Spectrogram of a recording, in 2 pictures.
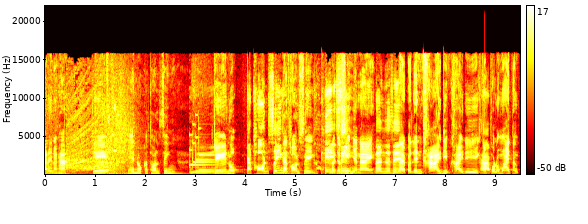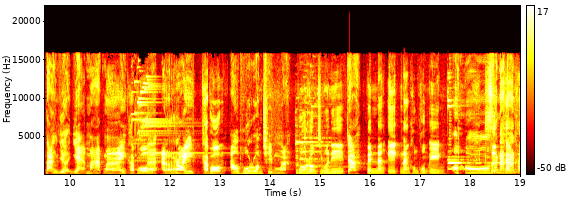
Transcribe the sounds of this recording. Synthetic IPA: lɤː˧jna˦˥kʰa˦˥ʔt͡ɕeː˧t͡ɕeː˧no˦˥kːa˧t̪ʰɔː˧˥nsi˥˩ŋ | t͡ɕeː˧no˦˥k̚ːa˧t̪ʰɔː˧˥nsi˥˩ŋka˧˩t̪ʰɔː˨˧˥nsi˥˩ŋlɛː˦˥wt͡ɕa˨ssi˥˩ŋja˧ŋːa˧jna˥˩nːa˧˥˩si˨˩t̪ɛː˨˩pɾa˧de˧nkʰaː˩˦jdiː˨˩p̚kʰaː˨˩˦jdiː˧ka˨˩˧pʰːo˨˦la˧maː˦˥jt̪aː˨˩ŋt̪aː˨˩ŋjɤ˦˥ʔjɛ˦˥ʔmaː˥˩k̚maː˧jkʰa˦˥pʰːo˨˩˦m˧ʔa˧ɾɔ˨˩jkʰɾa˦˥pʰːo˩˦mʔa˧wpʰuː˥˩ɾu˥˩əmt͡ɕʰi˧mːa˨˩pʰuː˥˩ɾu˥˩əmt͡ɕʰi˧mwa˧nːiː˦˥t͡ɕa˧˩pe˧nːa˩˦ŋʔeː˨˩k̚na˩˦ŋkʰɔː˨˩˦ŋpʰo˩˦mʔeː˧ŋʔoː˧˩o˧˩kʰa˧naː˨˩t̚na˦˥n

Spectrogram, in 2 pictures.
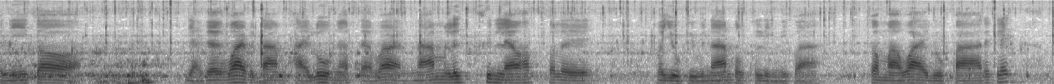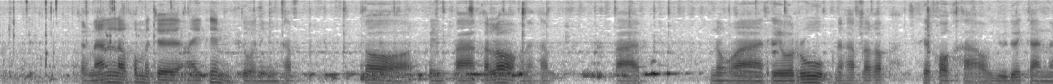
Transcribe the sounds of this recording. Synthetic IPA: wa˧nːiː˦˥kɔː˥˩ | jaː˨˩k̚t͡ɕa˨˩waː˥˩jpa˧jt̪aː˧mk̪ʰaː˨˩˦jɾuː˥˩p̚na˦˥kʰa˦˥p̚t̪ɛː˨˩waː˥˩naː˦˥mlɯ˦˥kʰːɯ˥˩nlɛː˦˥wkʰa˦˥p̚kɔː˥˩lɤː˧j | maː˧juː˨˩pʰi˨˩˦wnaː˦˥mt̪o˧ŋt̪ʰa˧li˨˩˦ŋdiː˧kwaː˨˩ | kɔː˥˩maː˧waː˥˩jduː˧paː˧le˦˥k̚le˦˥k̚n˧kʰa˦˥p̚ | t͡ɕaː˨˩k̚na˦˥nlɛ˧wkɔː˥˩maː˧t͡ɕɤː˧ʔa˧jt̪ʰe˥˩mʔi˨˩k̚t̪u˧ɐnɯ˨ŋ˧kʰa˦˥p̚kɔː˥˩pe˧npaː˧kʰa˧lɔː˥˩k̚na˦˥kʰa˦˥p̚ | paː˧ | no˧ʔaː˨t̪ʰeː˧wɾuː˥˩p̚na˦˥kʰa˦˥p̚lɛː˦˥wkɔː˥˩pʰsʰi˥˩kʰɔː˨˧˦kʰaː˩˦wjuː˨˩du˥˩əjka˧nː˦

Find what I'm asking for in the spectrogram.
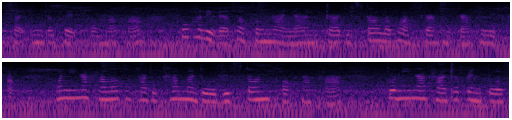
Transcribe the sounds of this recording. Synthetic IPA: sa˨˩jʔi˧nt̪əː˧peː˨˩t̪̚kʰɔː˩˦ŋna˦˥kʰa˦˥ | pʰuː˥˩pʰa˧li˨˩t̪̚lɛ˦˥wt͡ɕaː˨˩sa˧naː˨˩ŋaː˧nkaː˧di˦˥si̥˧t̪ɔ˥˩nɾa˧˥waː˨˩sa˧dɛː˧ŋp̪ʰɔː˩˦ŋkaː˧npʰa˧li˨˩t̪̚kʰa˧˥˩ | wa˧nːiː˦˥na˦˥kʰa˦˥ɾa˧wt͡ɕa˧pʰaː˧nt̪ʰuː˨˩˥kt̪ʰa˥˩nmaː˧duː˧di˦˥si̥˧t̪ɔ˥˩nkʰɔ˦˥k̚na˦˥kʰa˦˥ | k̪u˧nːiː˦˥na˦˥kʰa˦˥t͡ɕa˨˩pe˧nt̪u˧ɐ

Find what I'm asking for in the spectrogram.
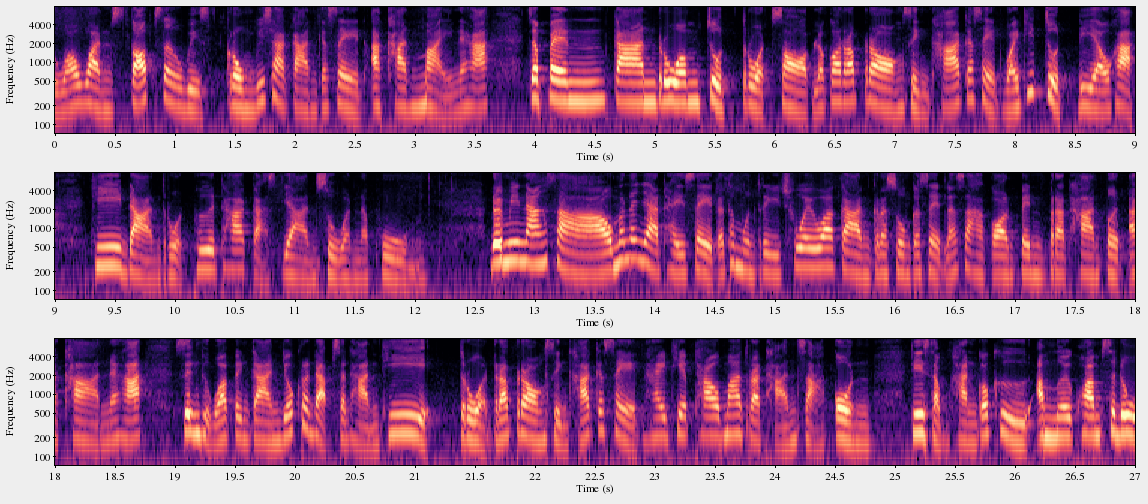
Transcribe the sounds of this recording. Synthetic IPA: ɯː˩˦waː˥˩wa˧nst̪ɔː˦˥p̚sɤː˧wi˦˩skɾo˧mwi˦˥t͡ɕʰaː˧kaː˧nka˧seː˨˩t̪̚ʔaː˧kʰaː˧nma˨˩jna˦˥kʰa˦˥ʔ | t͡ɕa˨˩pe˧nkaː˧nɾu˧əmt͡ɕu˨˩t̪ːɾu˨˩ət̪̚sɔː˨˩p̚lɛː˦˥wkɔː˥˩ɾa˦˥p̚ɾɔː˧ŋsi˩˦nkʰaː˦˥ka˧seː˨˩t̪̚wa˦˥jt̪ʰiː˥˩t͡ɕu˨˩t̪̚di˧əwkʰa˥˩ | t̪ʰiː˥˩daː˧nt̪ɾu˨˩ət̪̚pʰɯː˥˩t̪ʰːaː˥˩kaː˨˩sjaː˧nsuː˧wa˧nːa˧pʰuː˧m | doː˧jmiː˧naː˧ŋsaː˩˦˩wma˦˥na˧˥jaː˧˩t̪ʰːa˧˩jseː˨˩t̪̚ɾa˦˥t̪ʰːa˧mo˧nt̪ɾiː˧t͡ɕʰu˥˩əjwaː˥˩kaː˧nkɾa˧su˧əŋka˧seː˨˩t̪̚lɛ˦˥sa˧ha˧kɔː˧npe˧npɾa˧t̪ʰaː˧npɤː˨˩t̪̚ʔaː˧kʰaː˧nːa˦˥kʰa˦˥ | sɯ˥˩ŋt̪ʰɯː˩˦waː˥˩pe˧nkaː˧njo˦˥k̚ɾa˧da˨˩p̚sa˧t̪ʰaː˩˦nt̪ʰiː˥˩ | t̪ɾu˨˩ət̪̚ɾa˦˥p̚ɾɔː˧ŋsi˩˦nkʰaː˦˥ka˧seː˨˩t̪̚ɦa˥˩jt̪ʰi˥˩p̚t̪ʰa˥˩wmaː˥˩t̪ɾa˧t̪ʰa̰ː˩˦nsaː˩˦ko˧n | t̪ʰiː˥˩sa˩˦mkʰa˧nkɔː˥˩kʰɯː˧ʔa˧mnu˧əjkʰwaː˧msa˧du˨˩ək̚

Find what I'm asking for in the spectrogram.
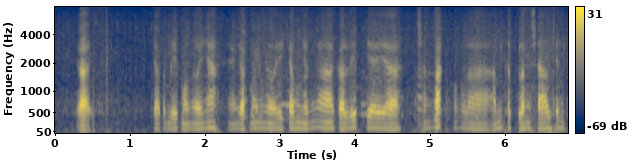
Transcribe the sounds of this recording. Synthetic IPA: zɔ̰ː˧˨˩j | t͡ɕaː˨˩t̪a˧˩ɓi˨˩ət̚mɔ̰˧˨jŋɨ˨˩əjɲaː˧mɛ̰˧˨ŋɣa˨˩p̚mɔ̰˧˨jŋɨ˨˩əjt͡ɕɔ˧wŋ͡mɲɨ̰˧˥ŋʔːkaː˧˩li˦˥əp̚ve˧˩jːsaː˧˦ŋɓa˦˥k̚hwa˨˩k̚laː˨˩ʔə̰˧˩˦mt̪ʰɨ˨˩k̚lə˨˩nsaː˧wt͡ɕe˧nk

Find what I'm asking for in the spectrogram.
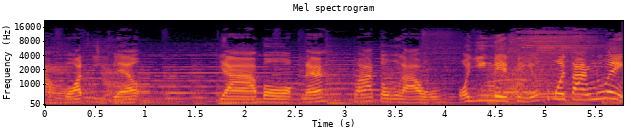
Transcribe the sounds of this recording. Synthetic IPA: a˧˩wɔ˦˥t̪̚ʔiː˨˩k̚lɛː˦˥w | jaː˨˩bɔː˨˩k̚na˦˥waː˥˩t̪o˧ŋɾa˧wʔɔː˨˦ji˧ŋmeː˨˩t̪̚si˨˩a˧˥kʰɔ˥˩mɔː˧jt̪aː˧ŋdu˥˩əj

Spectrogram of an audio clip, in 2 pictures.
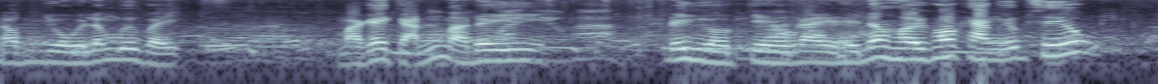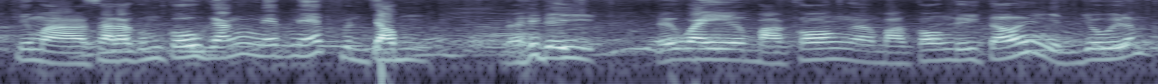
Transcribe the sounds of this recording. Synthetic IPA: ɗə˧˩wŋ͡mzu˨˩əjla˧mkwi˧˦vḭ˨˩ək̚ | maː˨˩kaː˨˦jka˧˩jŋ̟maː˨˩ɗi˧ | ɗi˧ŋɨ˨˩ək̚t͡ɕi˨˩əwna˨˩jt̪ʰi˨˩nɔ˨˦ɦəː˧jxɔ˨˦xa˧nzʊ˦˥k͡p̚si˨˦əw | ɲɨ˧ŋmaː˨˩saː˧laː˧kʊ̰˧˥ŋ͡mko˨˦ɣa˨˦ŋnɛ˦˥p̚nɛ˦˥p̚ɓe˧nt͡ɕə˧wŋ͡m | ɗe˧˩ɗi˧ | ɗe˧˩kwa˧jɓaː˨˩kɔ˧n˨˩ɓaː˨˩kɔ˧nɗi˧t̪əː˨˦jɲḭ˨˩ŋ̟zu˧jla˨˦m

